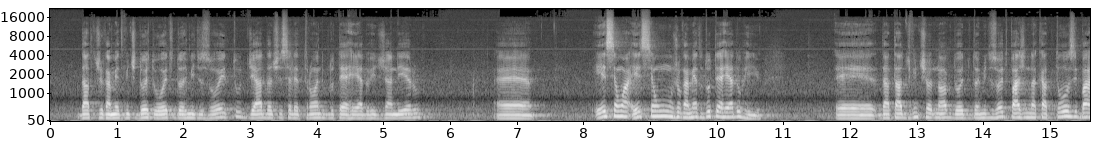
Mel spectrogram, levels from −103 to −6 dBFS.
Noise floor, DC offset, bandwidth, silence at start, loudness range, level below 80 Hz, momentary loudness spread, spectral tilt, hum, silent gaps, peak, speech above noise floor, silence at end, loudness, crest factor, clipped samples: -45 dBFS; under 0.1%; over 20 kHz; 0 s; 4 LU; -64 dBFS; 9 LU; -5 dB/octave; none; none; -4 dBFS; 24 dB; 0 s; -22 LUFS; 18 dB; under 0.1%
